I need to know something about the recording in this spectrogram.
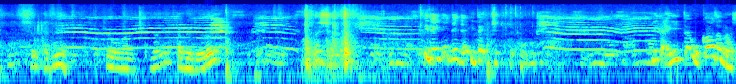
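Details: Orange tabby mixed-breed house cat, about four years old, pestering indoors for dinner: long, drawn-out, wavering meows repeated three times over several seconds, with a woman talking in Japanese between and over the calls.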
